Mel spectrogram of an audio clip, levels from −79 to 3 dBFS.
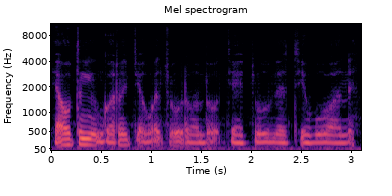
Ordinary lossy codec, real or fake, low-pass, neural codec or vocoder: none; fake; none; autoencoder, 22.05 kHz, a latent of 192 numbers a frame, VITS, trained on many speakers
